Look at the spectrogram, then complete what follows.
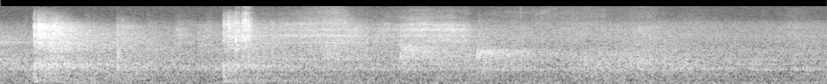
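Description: Figure skate blades scraping on the ice three times, about a second and a half apart, over a steady background hiss.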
